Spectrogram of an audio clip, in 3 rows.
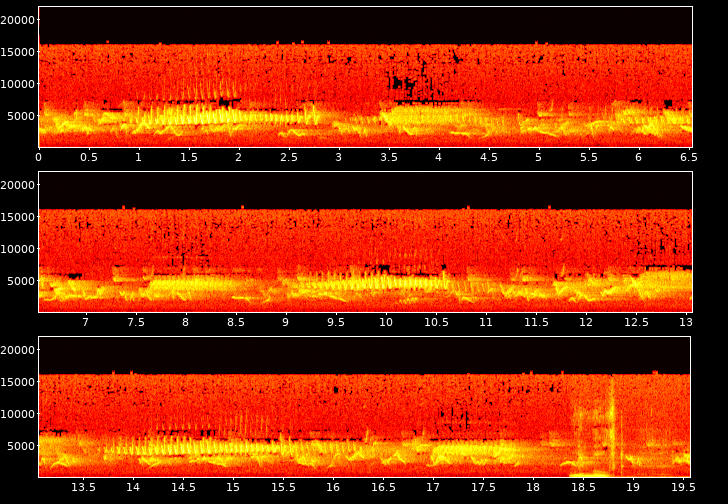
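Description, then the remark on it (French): A dense chorus of forest birdsong in spring at Sugarloaf State Park, about 80 km north of San Francisco, fills the air, many overlapping chirps and warbling trills layered at a steady, lively level, with a brief louder burst from one voice toward the end. “Aujourd'hui, premier épisode, il y a plein d'oiseaux.”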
